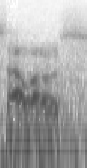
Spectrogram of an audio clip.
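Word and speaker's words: Xluos: at the house i you would think it's pronounced you know x-l-u-o-s-luos but it's pronounced cellos sure let's go with it that's how he says it so i guess that's what's right just like envelope guys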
